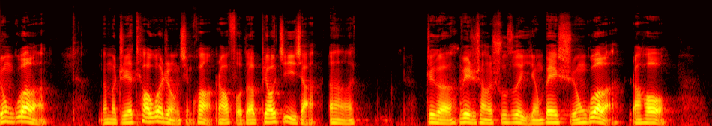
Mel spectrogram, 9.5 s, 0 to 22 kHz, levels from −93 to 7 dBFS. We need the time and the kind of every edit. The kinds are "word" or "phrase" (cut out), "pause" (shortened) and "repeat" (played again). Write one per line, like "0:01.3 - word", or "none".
0:04.3 - pause
0:06.1 - word
0:08.3 - pause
